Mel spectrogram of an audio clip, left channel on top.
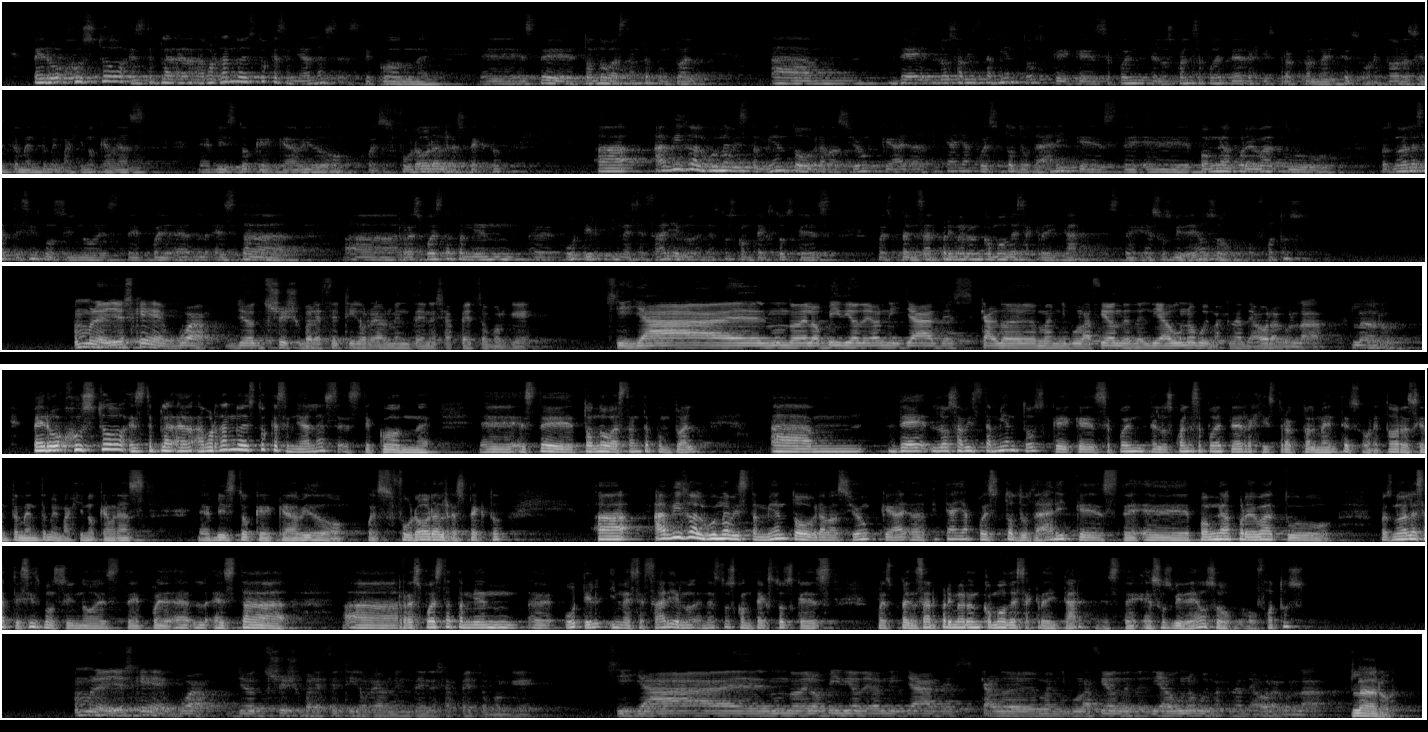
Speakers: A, on the right; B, on the left.
A: Pero justo este, pla- a- abordando esto que señalas, este, con eh, este tono bastante puntual, Am, de los avistamientos que, que se pueden, de los cuales se puede tener registro actualmente, sobre todo recientemente, me imagino que habrás eh, visto que, que ha habido pues furor al respecto. Ah, ¿ha habido algún avistamiento o grabación que a, a ti te haya puesto a dudar y que este, eh, ponga a prueba tu, pues no el escepticismo, sino este, pues, el- esta ah, respuesta también eh, útil y necesaria en, lo- en estos contextos que es pues pensar primero en cómo desacreditar este, esos videos o, o fotos?
B: Hombre, yo es que, buah, yo soy súper escéptico realmente en ese aspecto, porque si ya el mundo de los vídeos de Oni ya es caldo de manipulación desde el día uno, pues imagínate ahora con la
A: Claro,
